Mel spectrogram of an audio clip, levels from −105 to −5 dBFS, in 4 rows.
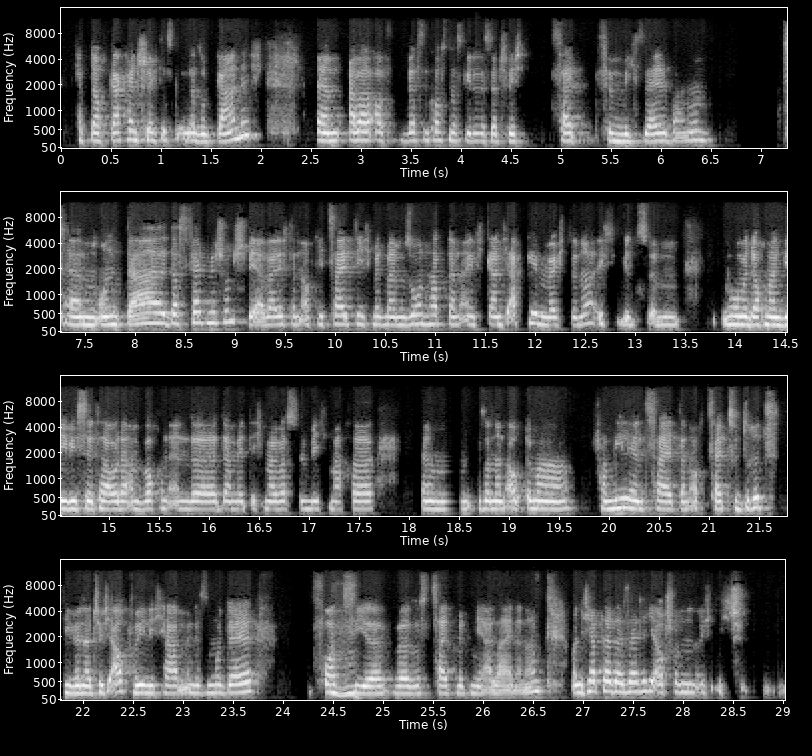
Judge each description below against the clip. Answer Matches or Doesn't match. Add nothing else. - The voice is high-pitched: Matches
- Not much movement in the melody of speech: Matches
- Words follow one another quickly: Matches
